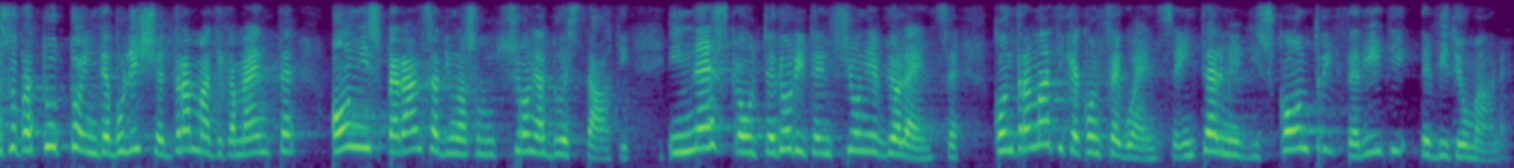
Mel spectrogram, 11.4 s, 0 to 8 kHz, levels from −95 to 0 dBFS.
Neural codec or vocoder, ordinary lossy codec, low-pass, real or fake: none; Opus, 24 kbps; 7.2 kHz; real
